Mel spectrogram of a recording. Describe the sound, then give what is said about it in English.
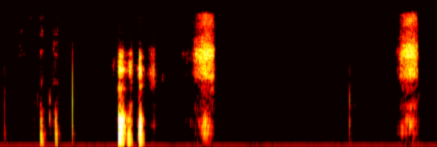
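Two short, hissy sniffs, spaced a few seconds apart, follow a quick burst of voice and clicking mouth sounds. Each sniff is brief and breathy, moderately loud against the quiet background. “Oh man, sniffling like I'm Tony Montana.”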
